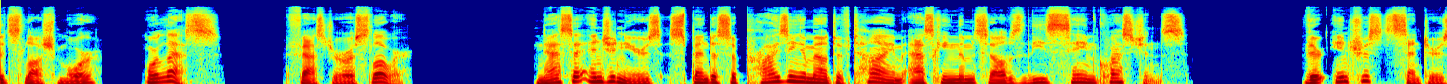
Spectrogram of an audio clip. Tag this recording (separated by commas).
Speech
